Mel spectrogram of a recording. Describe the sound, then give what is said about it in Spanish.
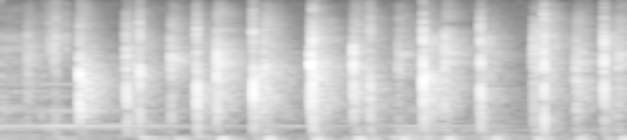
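Brisk, uneven hand clapping, a few people applauding the start of a show's second season for about three seconds, with sharp, loud claps overlapping in a quick irregular rhythm and no voices over it. “Por favor, hermano, aplausos.”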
